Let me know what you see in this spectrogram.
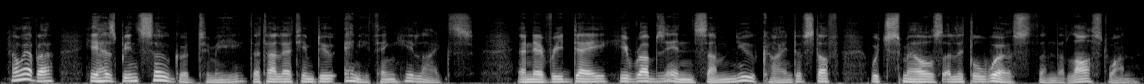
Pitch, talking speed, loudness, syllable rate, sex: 125 Hz, 195 wpm, -19 LUFS, 4.5 syllables/s, male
